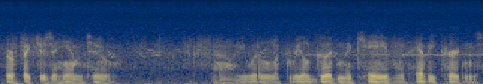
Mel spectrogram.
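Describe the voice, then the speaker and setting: An actor playing a cynical, impatient American private detective in 1940s radio noir, clipped and deadpan, on a vintage recording. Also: male voice, a bass voice, fairly quick, slight background noise, poor audio. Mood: deadpan, sardonic.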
